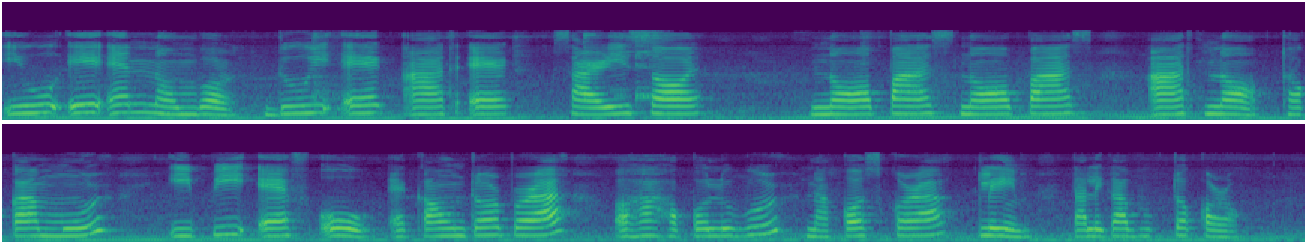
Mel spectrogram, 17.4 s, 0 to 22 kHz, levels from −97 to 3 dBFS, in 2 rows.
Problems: background sounds at intervals, background conversations at intervals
